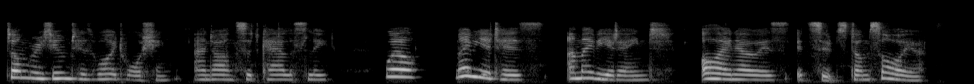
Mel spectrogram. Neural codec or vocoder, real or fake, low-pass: none; real; 7.2 kHz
